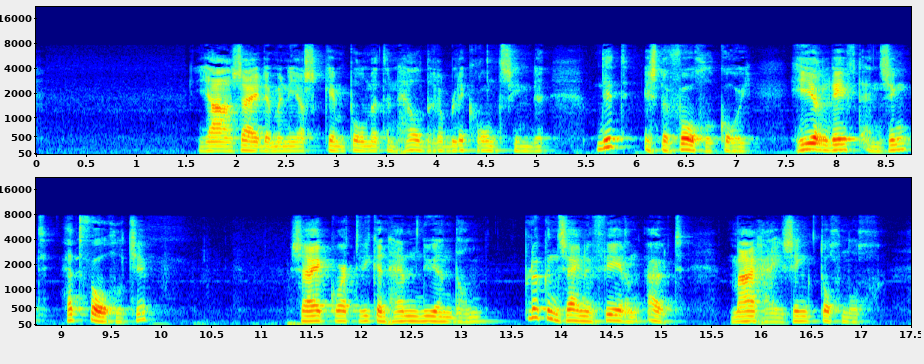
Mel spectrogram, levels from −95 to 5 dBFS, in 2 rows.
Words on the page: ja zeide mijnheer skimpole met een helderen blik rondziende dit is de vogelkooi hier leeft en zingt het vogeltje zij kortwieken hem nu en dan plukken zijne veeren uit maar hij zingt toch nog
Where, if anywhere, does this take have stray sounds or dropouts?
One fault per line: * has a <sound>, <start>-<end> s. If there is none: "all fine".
all fine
